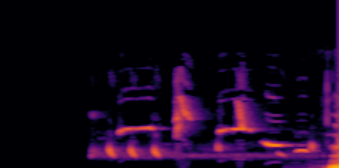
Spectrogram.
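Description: Bird chirping: a quick run of short, high chirps, some falling in pitch, beginning about half a second in.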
